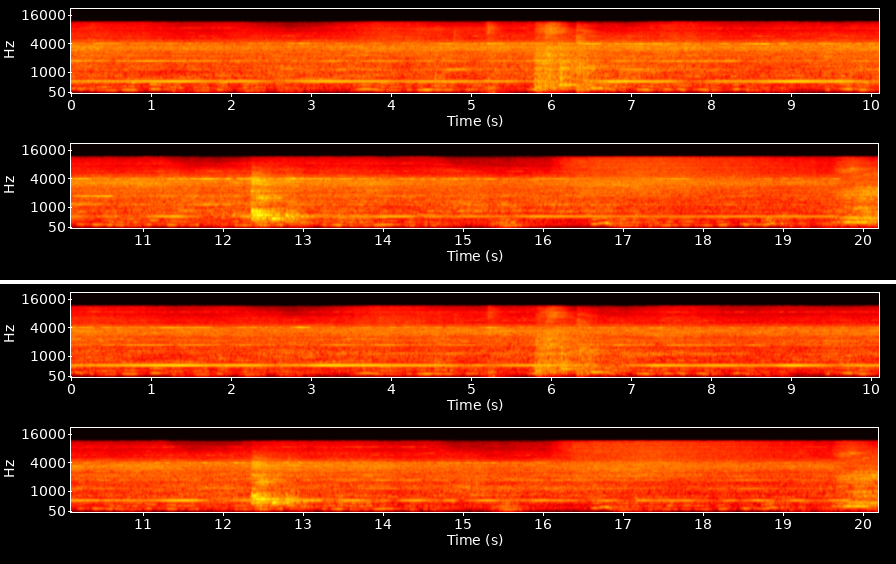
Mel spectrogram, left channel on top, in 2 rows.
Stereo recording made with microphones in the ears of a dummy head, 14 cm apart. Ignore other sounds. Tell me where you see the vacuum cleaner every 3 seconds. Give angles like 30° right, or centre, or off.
40° right, 20° right, 40° left, 10° left, 30° right, 30° right, 30° right.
